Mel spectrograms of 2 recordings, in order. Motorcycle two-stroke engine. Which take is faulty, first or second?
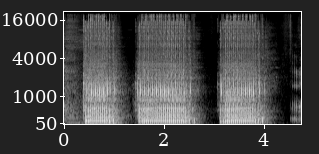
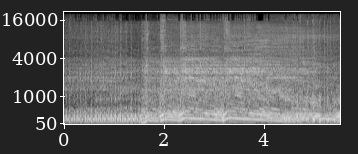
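first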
